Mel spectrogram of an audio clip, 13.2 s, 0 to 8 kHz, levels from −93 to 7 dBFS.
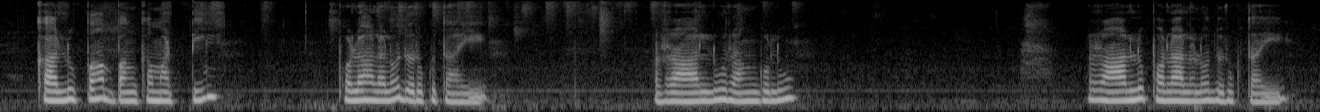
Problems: none marked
